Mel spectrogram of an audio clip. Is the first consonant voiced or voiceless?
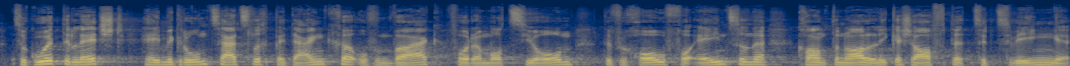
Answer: voiceless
